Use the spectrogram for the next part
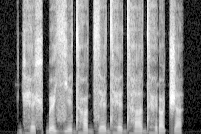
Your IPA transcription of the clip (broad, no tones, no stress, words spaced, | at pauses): ɡʱɛx ɓə zʲɛdʱɒ d͡zɛdʱɛ dʱadʱə ɾɒt͡ʃa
